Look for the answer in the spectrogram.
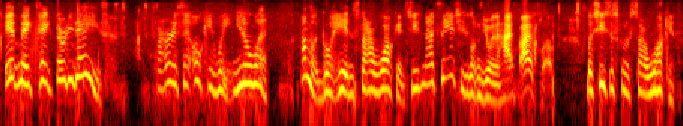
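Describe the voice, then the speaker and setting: A woman's voice: fairly high pitch, very animated, fairly quick, slightly rough, dry recording, dull audio. A woman hosting a casual motivational fitness vlog outdoors, repeating her points as she urges listeners on. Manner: repetitive, exhorting. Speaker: vlog host.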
